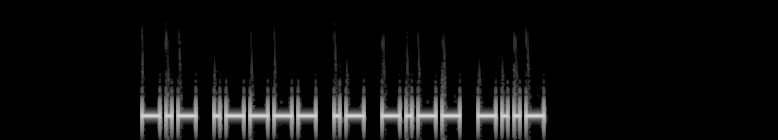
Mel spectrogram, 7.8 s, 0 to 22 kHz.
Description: Morse code, heard as a keyed tone, about 20 wpm, 700 Hz. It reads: K1AYX
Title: USA Call Signs - 5 Characters - Repeated 3x - 20wpm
